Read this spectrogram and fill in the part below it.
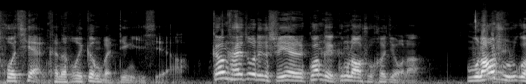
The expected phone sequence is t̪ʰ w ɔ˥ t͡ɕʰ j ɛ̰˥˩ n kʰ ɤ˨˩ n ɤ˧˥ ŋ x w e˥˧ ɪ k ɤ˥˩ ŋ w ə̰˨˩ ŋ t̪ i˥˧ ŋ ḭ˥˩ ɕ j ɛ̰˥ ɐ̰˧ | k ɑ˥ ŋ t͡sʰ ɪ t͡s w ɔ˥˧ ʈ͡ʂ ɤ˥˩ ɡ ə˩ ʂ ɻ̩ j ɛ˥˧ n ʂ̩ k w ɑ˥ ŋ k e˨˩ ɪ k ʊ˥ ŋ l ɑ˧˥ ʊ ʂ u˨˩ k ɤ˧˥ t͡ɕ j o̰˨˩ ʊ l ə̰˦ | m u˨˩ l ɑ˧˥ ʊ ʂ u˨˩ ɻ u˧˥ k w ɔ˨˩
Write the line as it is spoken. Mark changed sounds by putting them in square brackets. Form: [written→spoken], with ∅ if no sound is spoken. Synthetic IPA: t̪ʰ w ɔ˥ t͡ɕʰ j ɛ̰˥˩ n kʰ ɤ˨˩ n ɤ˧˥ ŋ x w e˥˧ ɪ k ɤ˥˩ ŋ w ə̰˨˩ [ŋ→n] t̪ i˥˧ ŋ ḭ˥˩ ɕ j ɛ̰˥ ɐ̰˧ | k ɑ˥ ŋ t͡sʰ ɪ t͡s w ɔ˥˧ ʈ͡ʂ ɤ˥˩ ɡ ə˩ ʂ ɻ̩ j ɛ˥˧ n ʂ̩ k w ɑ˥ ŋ k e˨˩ ɪ k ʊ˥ ŋ l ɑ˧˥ ʊ ʂ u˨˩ [k→x] ɤ˧˥ t͡ɕ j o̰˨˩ ʊ l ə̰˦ | m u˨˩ l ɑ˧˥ ʊ ʂ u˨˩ ɻ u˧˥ k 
